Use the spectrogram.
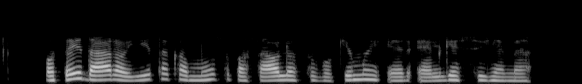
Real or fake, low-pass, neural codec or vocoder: real; 3.6 kHz; none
